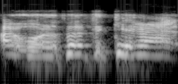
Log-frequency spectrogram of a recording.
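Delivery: put-on, extreme gremlin-like voice. Retelling asking to pet someone's cat, in a gremlin voice. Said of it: "Like in the most gremlin voice I can".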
